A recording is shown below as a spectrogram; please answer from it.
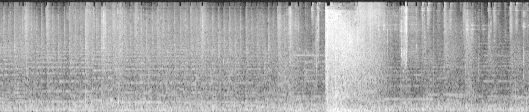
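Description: Gunfire in the tactical game XCOM: Chimera Squad, with a sharp loud burst of shots landing midway over a steady game soundtrack, then fading back to the background music.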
